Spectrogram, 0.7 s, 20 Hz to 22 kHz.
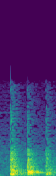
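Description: Three taps on a brand new bonded aircraft skin panel during a tap test, each a short, solid knock with a midrange tone around 500 Hz and a quick decay. The panel sounds solid, with no delamination.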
